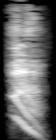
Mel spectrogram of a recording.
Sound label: Pain male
